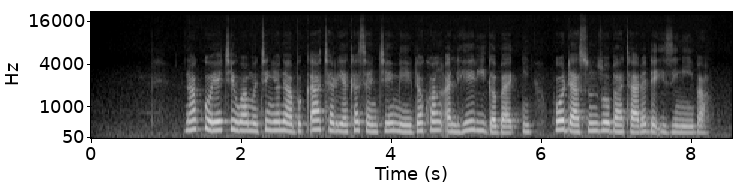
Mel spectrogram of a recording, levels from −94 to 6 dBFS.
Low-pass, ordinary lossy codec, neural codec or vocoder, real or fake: 19.8 kHz; none; vocoder, 44.1 kHz, 128 mel bands every 512 samples, BigVGAN v2; fake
